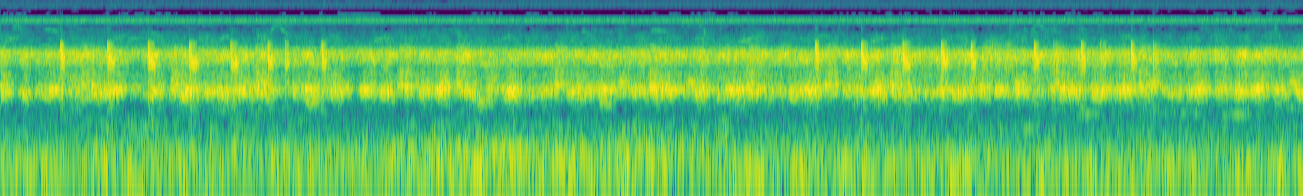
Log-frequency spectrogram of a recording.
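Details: Rice field frog chorus for falling asleep, continuous layered trills, with clusters of sharp clicking pulses repeating rapidly near the start and again after six seconds.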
